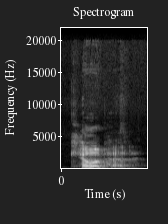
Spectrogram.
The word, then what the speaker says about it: cheliped: saying that for correctly chiped pronounced kiped okay kiped the let's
